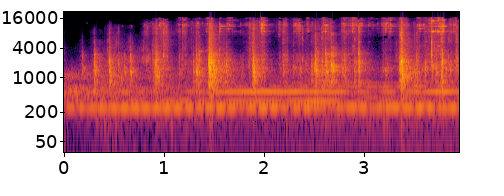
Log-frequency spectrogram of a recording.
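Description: A bunch of keys jangles and clinks continuously for a few seconds, with sharp metallic rattles over a steady low humming tone in the background.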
